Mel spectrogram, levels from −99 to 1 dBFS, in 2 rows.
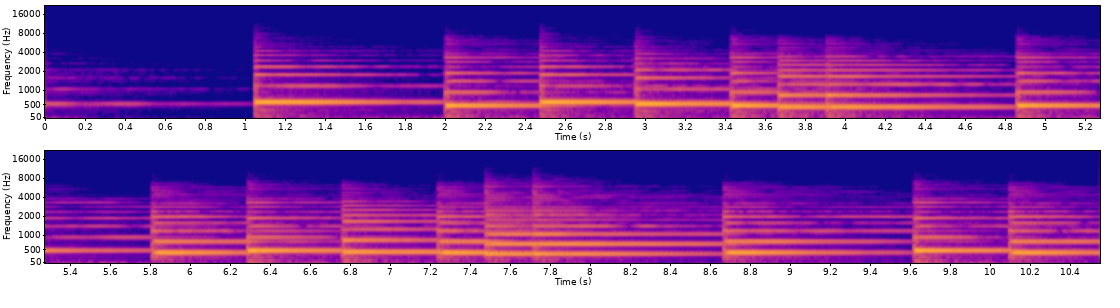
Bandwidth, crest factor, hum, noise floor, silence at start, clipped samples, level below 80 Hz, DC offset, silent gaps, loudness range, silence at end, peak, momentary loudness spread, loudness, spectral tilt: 7.2 kHz; 14 dB; none; -67 dBFS; 0 s; under 0.1%; -62 dBFS; under 0.1%; none; 2 LU; 0 s; -12 dBFS; 12 LU; -26 LUFS; -5.5 dB/octave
